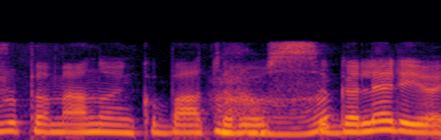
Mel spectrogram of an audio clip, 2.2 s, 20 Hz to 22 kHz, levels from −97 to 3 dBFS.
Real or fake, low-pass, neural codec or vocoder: real; 7.2 kHz; none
